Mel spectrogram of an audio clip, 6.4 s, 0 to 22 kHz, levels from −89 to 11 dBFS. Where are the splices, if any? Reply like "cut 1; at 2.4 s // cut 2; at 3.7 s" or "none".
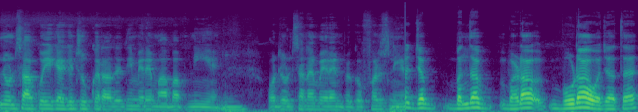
cut 1; at 4.1 s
